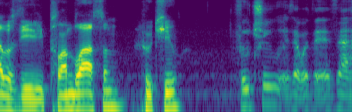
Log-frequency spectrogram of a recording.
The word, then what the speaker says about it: Fuchu: Fuchu? Is that how you pronounce it?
